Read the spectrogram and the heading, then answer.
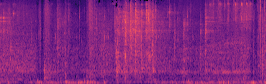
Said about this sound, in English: The thing is, though, as you might be able to hear, I also have my bike. Click. There goes the door. As I open it, this is going to be tricky to manage to get this bike out of the door.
